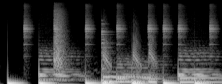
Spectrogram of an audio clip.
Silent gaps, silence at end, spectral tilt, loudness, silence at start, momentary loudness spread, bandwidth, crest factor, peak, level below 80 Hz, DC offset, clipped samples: none; 0 s; -5.5 dB/octave; -17 LUFS; 0.05 s; 4 LU; 16 kHz; 14 dB; 0 dBFS; -16 dBFS; under 0.1%; under 0.1%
